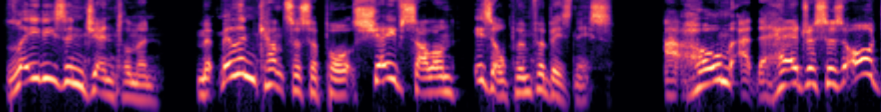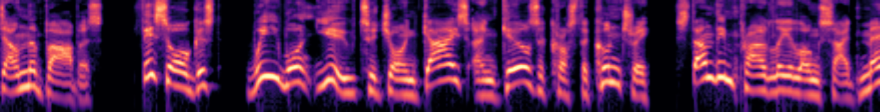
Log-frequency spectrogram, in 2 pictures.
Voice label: Radio; L Gents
